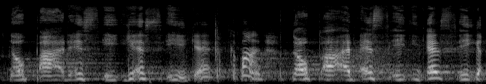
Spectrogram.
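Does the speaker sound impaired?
Yes: dysphonia; not a sore throat.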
